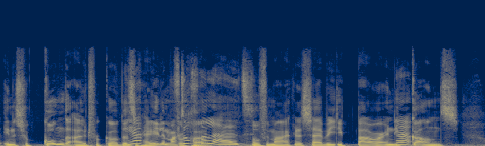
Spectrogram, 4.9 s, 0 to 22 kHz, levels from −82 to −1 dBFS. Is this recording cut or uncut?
cut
